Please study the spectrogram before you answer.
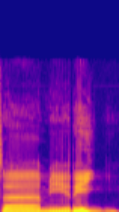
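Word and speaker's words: السامري: Samiri jangan dimatikan ri. Nah, tidak, tapi tetap mengalirkan suara ya. Meskipun di awal menekan samiri ri.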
